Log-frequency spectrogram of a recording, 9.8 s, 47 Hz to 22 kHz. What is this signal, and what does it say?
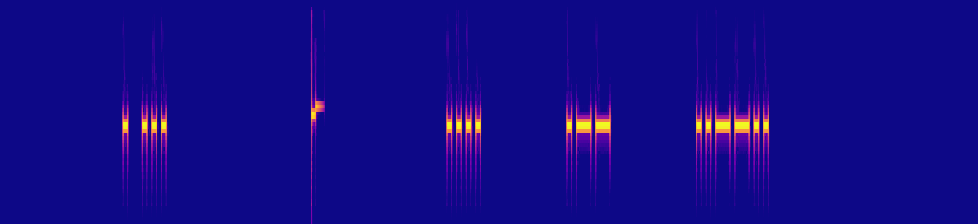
Morse code, heard as a keyed tone, about 25 wpm, spaced as for 11 wpm, 700 Hz. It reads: ES HW?
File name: Top 20 QSO Elements - 6x Character Spacing - 25wpm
